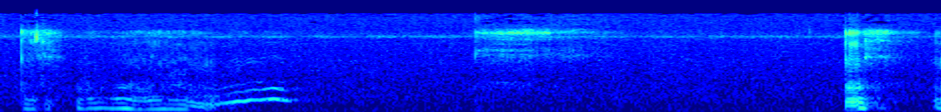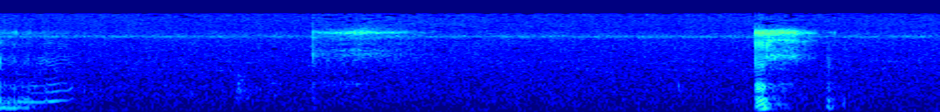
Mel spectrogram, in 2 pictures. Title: Cat with Sleep Apnea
